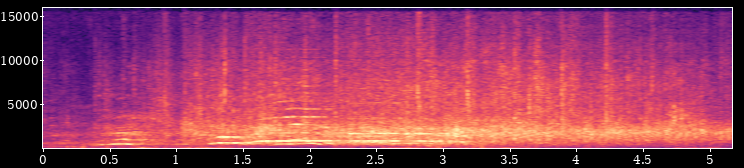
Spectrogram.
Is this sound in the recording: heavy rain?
no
